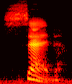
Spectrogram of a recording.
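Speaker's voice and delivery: "Said" said like "sed"; "Said" rhyming with "bed"; short E in "Said". Shown as a demonstration. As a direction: give "Said" an eh vowel. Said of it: "with a short E sound".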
